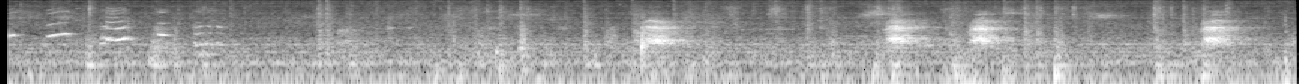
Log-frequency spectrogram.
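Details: Male Maltese bichon, a dog from a pet shop and veterinary clinic, giving a few short, high-pitched yips spread over several seconds, with soft whines at the start and a steady background hum.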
